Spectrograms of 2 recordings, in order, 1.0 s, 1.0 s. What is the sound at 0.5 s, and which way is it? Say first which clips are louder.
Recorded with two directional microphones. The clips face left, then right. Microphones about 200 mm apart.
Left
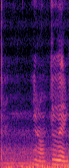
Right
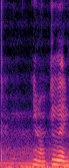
Speech: right 6 dB; 30° right (ahead or behind).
